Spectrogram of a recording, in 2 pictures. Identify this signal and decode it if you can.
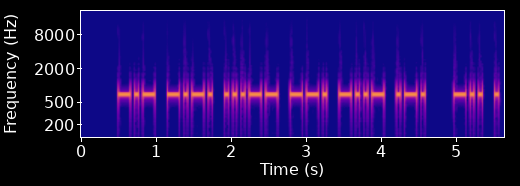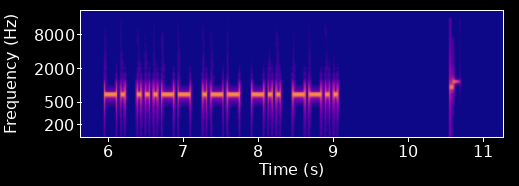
Morse code, heard as a keyed tone, about 22 wpm, 700 Hz. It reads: KC3GXR DE N3WDZ
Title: USA Callsign DE Callsign 22wpm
